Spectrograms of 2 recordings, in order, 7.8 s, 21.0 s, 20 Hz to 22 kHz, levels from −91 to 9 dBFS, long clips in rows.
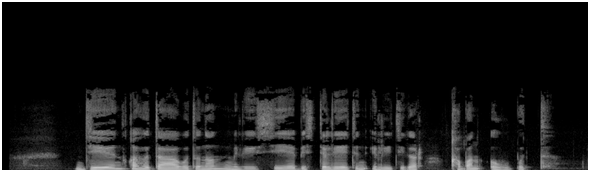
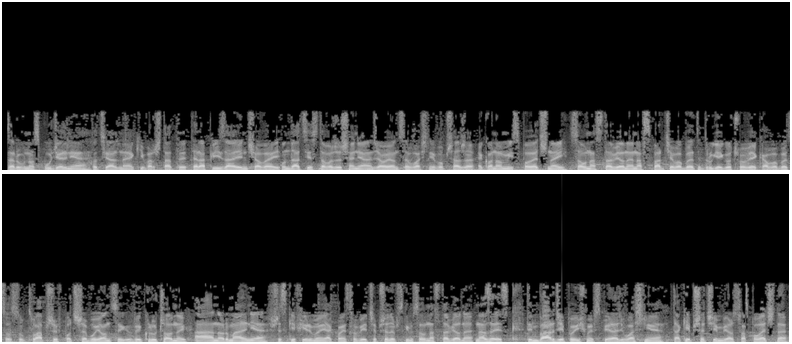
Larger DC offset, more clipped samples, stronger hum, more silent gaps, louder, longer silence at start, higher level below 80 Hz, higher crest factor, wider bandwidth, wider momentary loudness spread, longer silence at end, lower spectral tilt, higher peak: second, under 0.1% vs 1%; neither; neither; neither; second, -24 LUFS vs -13 LUFS; first, 1 s vs 0.05 s; second, -68 dBFS vs -34 dBFS; first, 20 dB vs 12 dB; first, 10.5 kHz vs 8.2 kHz; first, 12 LU vs 4 LU; first, 0.5 s vs 0 s; about the same, -6.5 dB/octave vs -6 dB/octave; second, -4 dBFS vs 0 dBFS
